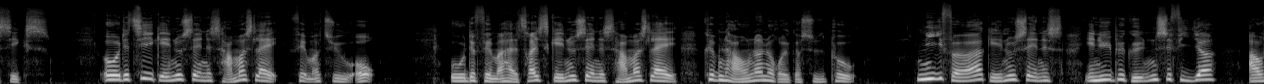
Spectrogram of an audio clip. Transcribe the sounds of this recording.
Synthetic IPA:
seɡ̥s | ʔɔ̽ːd̥ət͡sʰḭːɡ̥enuðˠsen̰əshɑmɐslɛ̰ɪfem̰ɒ̽t͡sʰyːʊəʔɒ̰ː | ɔ̽ːdəfemɒ̽ɦælt͡sʰʁasɡ̥enuðˠsen̰əshɑ̈mɐslɛ̰ɪkʰøb̥n̩ɦɑ̈ʊ̰nɐnəʁœɡ̥ɐsyðˠpʰɔ̽ | nḭːfɶɐɡ̥enuðˠsen̰əse̝nːy̰ːb̥e̝ɡ̥øn̰l̩səfiːɐ | ʔɑ̈ʊ

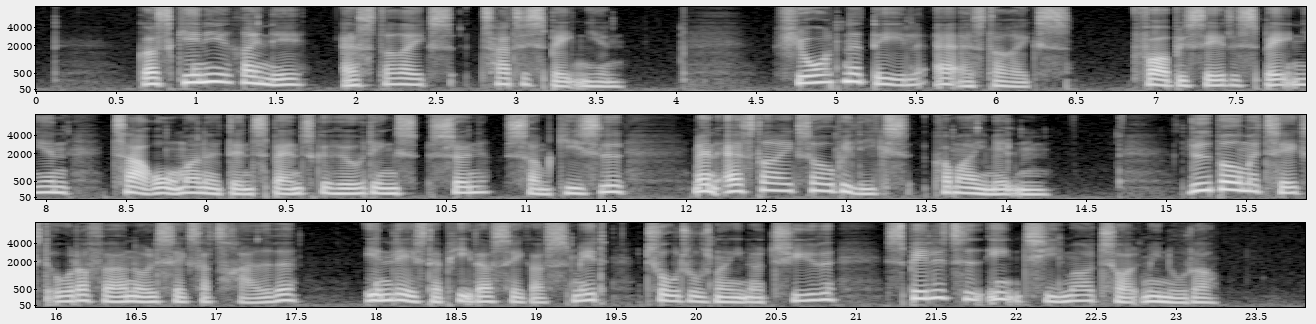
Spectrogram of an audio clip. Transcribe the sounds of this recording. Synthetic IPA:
ɡ̥ɒsɡ̥iniʁene̝ | ʔæsd̥ɐʁeɡ̥st͡sʰɑ̰̈ːt͡sʰe̝lsb̥ɛ̰ːnjən | fjo̝ɐd̥nəd̥e̝̰ːlæʔæsd̥ɐʁiɡ̥s | fɒ̽æb̥e̝sed̥əsb̥ɛ̰ːnjən | t͡sʰɑ̰̈ːʁo̝̰ːmɐnəd̥ensb̥ænsɡ̥əɦøʊd̥e̝ŋsːœnsɒ̽mɡ̥isl̩ | menæsd̥ɐʁeɡ̥sɒ̽ob̥iliɡ̥skʰɒ̽m̰ɐimel̰m̩ | lyð̞ˠb̥ɔ̽ʊmet͡sʰeɡ̥sd̥ɔ̽ːɾɒ̽fɶːɐnɔ̽lseɡ̥sɒ̽t͡sʰʁað̞ˠʋə | e̝nlḛːsd̥æpʰe̝̰ːɾ̥ɐseɡ̥ɐsmid̥ | t͡sʰo̝̰ːt͡sʰṵːsn̩ɒe̝ːnɒ̽t͡sʰyːʋə | sb̥e̝lət͡sʰið̞̰ˠe̝̰ːnt͡sʰiːmɐɒ̽t͡sʰɒ̽l̰minud̥ɐ

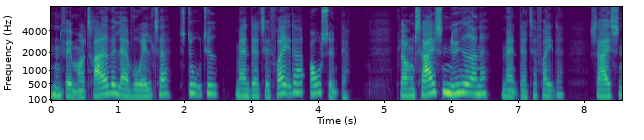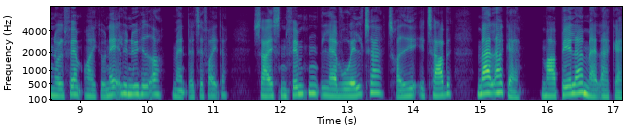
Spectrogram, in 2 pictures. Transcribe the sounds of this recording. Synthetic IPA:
n̩femɒ̽t͡sʰʁɑðˠʋəlæʋuelt͡sʰæsd̥ṵd̥jəð̩ˠ | mæn̰d̥æt͡sʰe̝fʁɛ̰ːd̥æʔɒ̽ʊsœn̰d̥æ | kʰlɒ̽ɡ̥n̩sɑ̈ɪsd̥n̩nyːɦe̝ð̞̰ˠɐnə | mæn̰d̥æt͡sʰe̝fʁɛ̰ːd̥æ | sɑ̈ɪsd̥n̩ːɔ̽lfem̰ʁɛɡ̥io̝nɛ̰ːlənyːɦe̝ð̞̰ˠɐmæn̰d̥æt͡sʰe̝fʁɛ̰ːd̥æ | sɑ̈ɪsd̥n̩femd̥n̩læʋuelt͡sʰæt͡sʰʁɛðˠjəʔe̝t͡sʰɑ̈b̥ə | mælæɡ̥æ | mɑ̈b̥elæmælʔæɡ̥æ

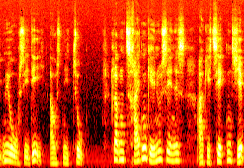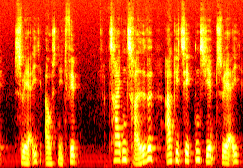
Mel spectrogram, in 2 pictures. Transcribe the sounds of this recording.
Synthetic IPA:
meo̝se̝̰ːd̥e̝̰ːʔɑ̈ʊsnid̥̚t͡sʰo̝̰ː | kʰlɒ̽ɡ̥n̩t͡sʰʁad̥n̩ɡ̥enusen̰əsʔɑ̈kʰit͡sʰeɡ̥̚d̥n̩sjem̰ | sʋæɐ̰iʔɑ̈ʊsnid̥fem̰ | t͡sʰʁad̥n̩t͡sʰʁað̞ˠʋəʔɑ̈kʰit͡sʰeɡ̥̚d̥n̩sjem̰sʋæɐ̰i

